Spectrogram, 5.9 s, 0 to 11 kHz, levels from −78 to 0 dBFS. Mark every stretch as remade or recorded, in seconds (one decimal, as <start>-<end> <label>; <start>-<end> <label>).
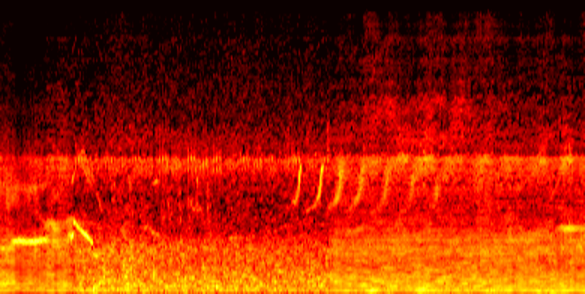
0.0-0.7 remade; 0.7-3.3 recorded; 3.3-5.9 remade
